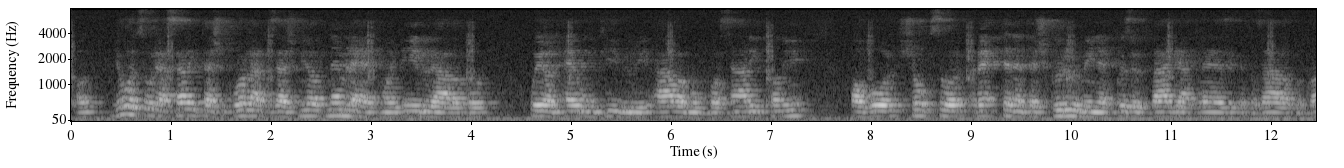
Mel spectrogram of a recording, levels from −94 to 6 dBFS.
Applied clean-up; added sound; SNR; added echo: none; Clock; 19 dB; reverberation time 0.6 s.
